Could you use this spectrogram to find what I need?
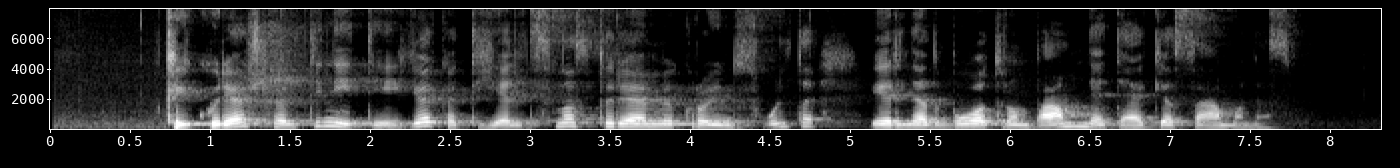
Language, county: Lithuanian, Vilnius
